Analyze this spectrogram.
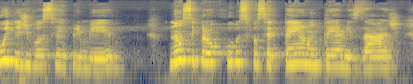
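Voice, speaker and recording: Woman speaking high, her intonation lively. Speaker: therapist vlogger. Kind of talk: motivational talk to camera. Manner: fast; animated.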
